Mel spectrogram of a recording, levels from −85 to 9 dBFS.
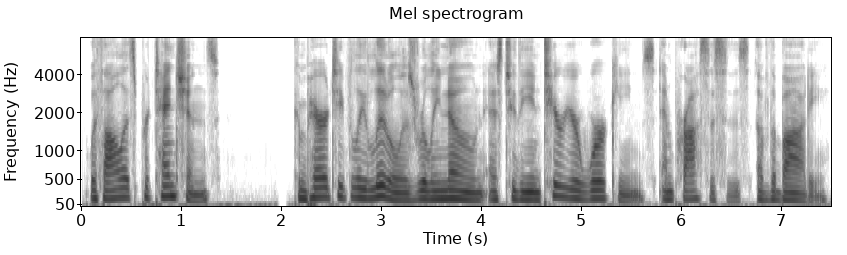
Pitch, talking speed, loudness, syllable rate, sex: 145 Hz, 150 wpm, -19 LUFS, 5.1 syllables/s, female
